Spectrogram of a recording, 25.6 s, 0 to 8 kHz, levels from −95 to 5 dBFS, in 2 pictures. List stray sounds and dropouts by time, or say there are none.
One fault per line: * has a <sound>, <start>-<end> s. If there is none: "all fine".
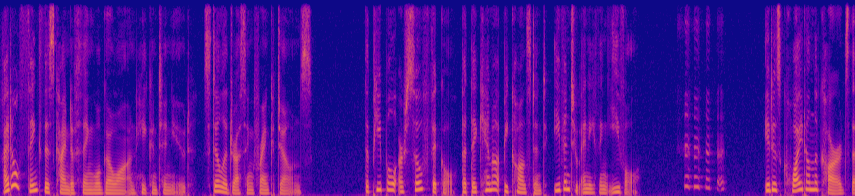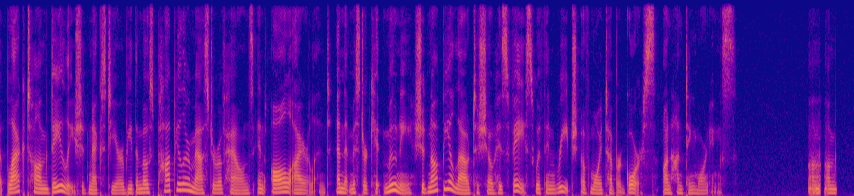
* has a laugh, 10.2-10.9 s
* has a laugh, 25.0-25.4 s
